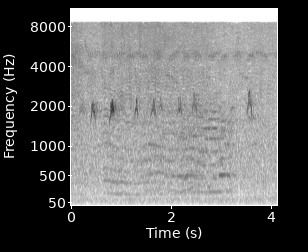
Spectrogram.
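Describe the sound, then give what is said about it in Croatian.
Flies buzzing in a countryside village, a faint, continuous droning hum broken by a few brief, slightly louder bursts. “naravno da mu smetaju muhe i da se ljuti”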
